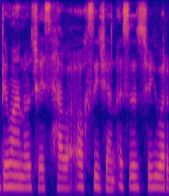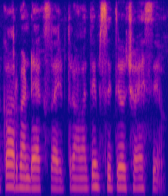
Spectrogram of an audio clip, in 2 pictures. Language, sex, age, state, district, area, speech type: Kashmiri, female, 18-30, Jammu and Kashmir, Ganderbal, rural, spontaneous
